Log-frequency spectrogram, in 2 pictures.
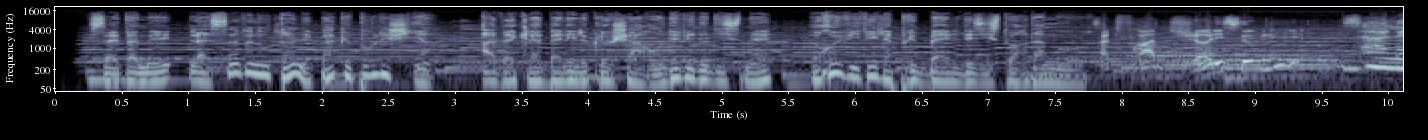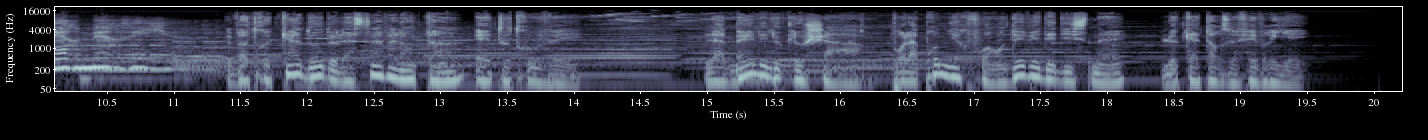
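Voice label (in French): PUB, voix; Disney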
